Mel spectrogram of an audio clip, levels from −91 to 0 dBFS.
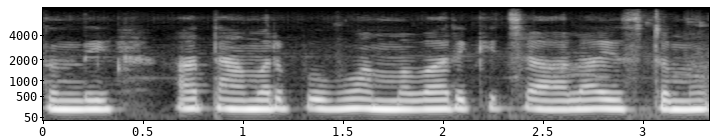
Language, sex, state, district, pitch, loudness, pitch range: Telugu, female, Andhra Pradesh, Chittoor, 205 Hz, -12 LUFS, 195-210 Hz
